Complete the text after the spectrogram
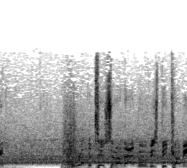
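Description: A body slams heavily onto a wrestling ring mat.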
